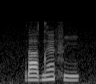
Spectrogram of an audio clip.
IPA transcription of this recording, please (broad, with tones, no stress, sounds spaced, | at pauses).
ɾ a˧ d ɛ̃˦ f i˧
